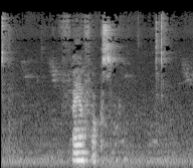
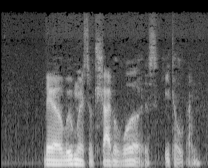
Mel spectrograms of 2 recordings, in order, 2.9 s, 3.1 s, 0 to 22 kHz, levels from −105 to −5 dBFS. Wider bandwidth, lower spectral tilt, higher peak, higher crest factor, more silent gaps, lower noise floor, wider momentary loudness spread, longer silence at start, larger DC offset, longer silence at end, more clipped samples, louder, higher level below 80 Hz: about the same, 16.5 kHz vs 16 kHz; second, -4 dB/octave vs -6.5 dB/octave; about the same, -4 dBFS vs -2 dBFS; about the same, 20 dB vs 20 dB; neither; second, -42 dBFS vs -57 dBFS; first, 25 LU vs 16 LU; second, 0.05 s vs 0.65 s; neither; first, 0.3 s vs 0.1 s; neither; about the same, -21 LUFS vs -21 LUFS; second, -54 dBFS vs -46 dBFS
